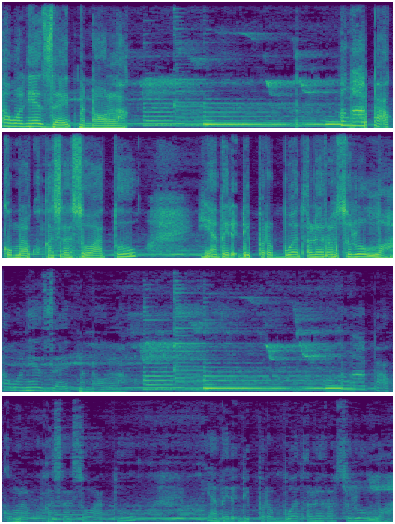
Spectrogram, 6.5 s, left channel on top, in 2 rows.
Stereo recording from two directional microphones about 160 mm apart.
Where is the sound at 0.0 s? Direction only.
65° left (ahead or behind).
